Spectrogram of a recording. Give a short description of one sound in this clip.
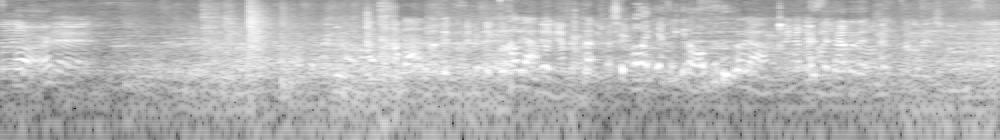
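Several young women chat and laugh nearby.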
